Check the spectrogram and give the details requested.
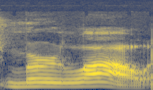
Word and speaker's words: merlot: say that again and the french guy said it's merlau and they went oh okay merlot and there we go that's where you get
